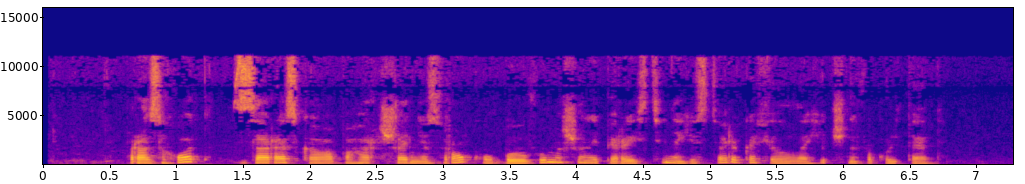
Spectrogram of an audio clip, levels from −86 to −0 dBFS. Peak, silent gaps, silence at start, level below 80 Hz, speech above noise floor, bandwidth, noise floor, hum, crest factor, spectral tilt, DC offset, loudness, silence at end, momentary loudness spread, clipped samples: 0 dBFS; none; 0.65 s; -54 dBFS; 28 dB; 12 kHz; -46 dBFS; none; 18 dB; -4 dB/octave; under 0.1%; -18 LUFS; 0.6 s; 12 LU; under 0.1%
